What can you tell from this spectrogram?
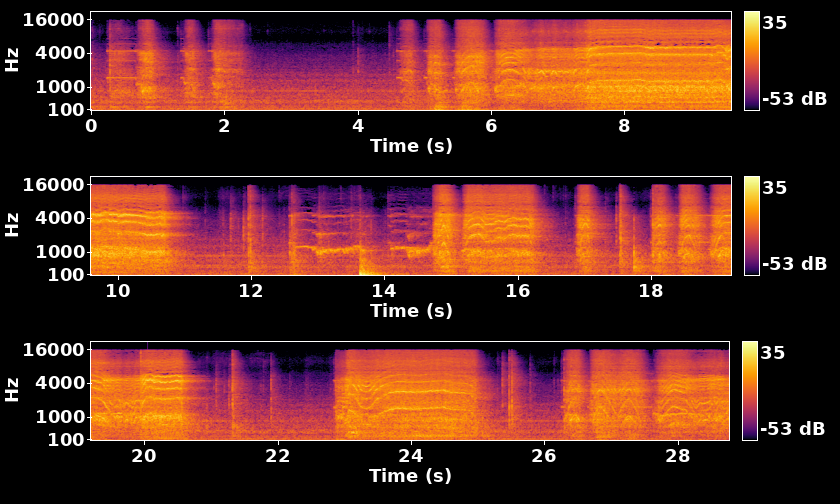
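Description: Cordless right-angle drill boring holes through wooden wall studs. The motor whine rises and falls in pitch as the trigger is squeezed and eased, first in one run of several seconds and then in many short bursts, with one sharp knock about halfway through.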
